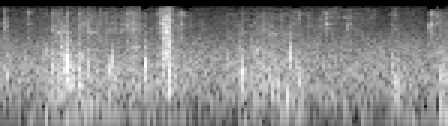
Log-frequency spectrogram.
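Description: Boots scuffing and stepping on loose rock, mixed with the clink of carabiners and metal climbing gear on a harness: a handful of short, irregular clicks and scrapes, most of them in the first second and a half.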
